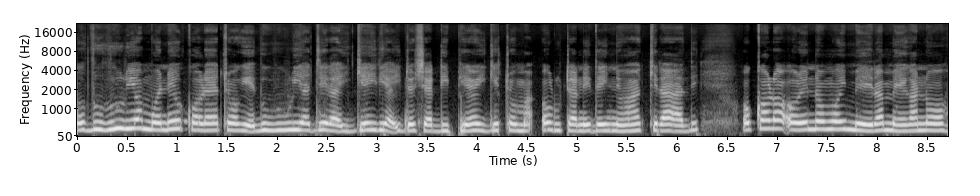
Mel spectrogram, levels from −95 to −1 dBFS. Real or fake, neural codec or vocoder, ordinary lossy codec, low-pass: fake; vocoder, 44.1 kHz, 128 mel bands, Pupu-Vocoder; none; none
